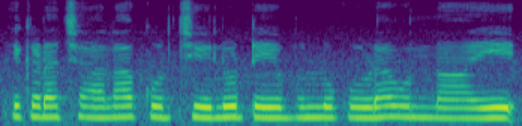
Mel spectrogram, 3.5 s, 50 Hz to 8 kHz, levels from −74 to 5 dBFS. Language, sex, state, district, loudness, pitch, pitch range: Telugu, female, Telangana, Hyderabad, -13 LUFS, 200 Hz, 195-205 Hz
